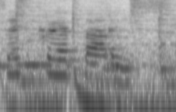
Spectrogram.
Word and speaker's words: sekretaris: Sebenarnya pengucapan yang benar itu sekretaris. Jadi karena kan dalam bahasa Inggris kan secret, oke? Jadi ngomongnya sekretaris.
